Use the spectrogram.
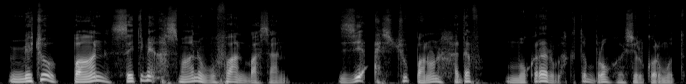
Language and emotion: Kashmiri, happy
